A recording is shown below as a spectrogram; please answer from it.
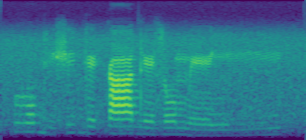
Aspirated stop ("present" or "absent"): absent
